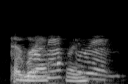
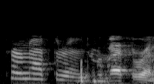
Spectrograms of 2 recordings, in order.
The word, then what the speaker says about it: permethrin: You see, with these organisms, when we use things like chemicals like pyrethrin, is that how you pronounce it, Robin? Permethrin. Permethrin.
